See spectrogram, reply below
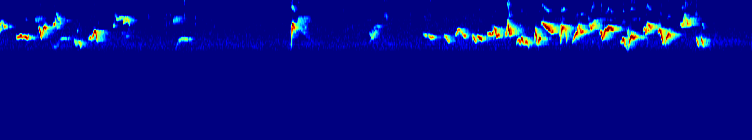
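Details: Painted bunting singing: scattered thin chips at first, then a fast run of bright, high warbling notes tumbling up and down toward the end; quiet otherwise.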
